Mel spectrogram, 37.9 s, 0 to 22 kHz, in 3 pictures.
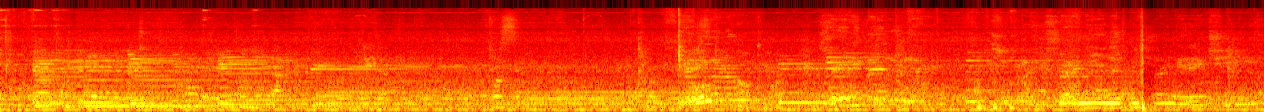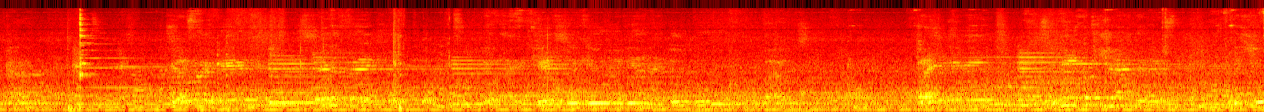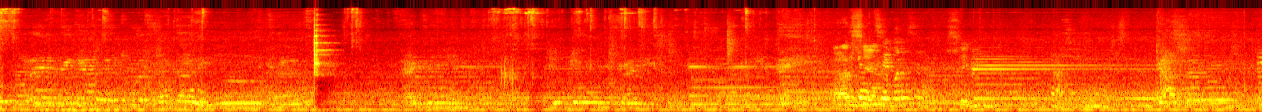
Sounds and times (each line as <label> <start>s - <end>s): conversation 1.1s - 7.6s
conversation 30.4s - 37.3s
